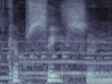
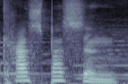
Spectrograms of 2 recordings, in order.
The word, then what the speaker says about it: capsaicin: You didn't say the I. It's capsaicin. You said caspasin. Caspasin is not capsaicin.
